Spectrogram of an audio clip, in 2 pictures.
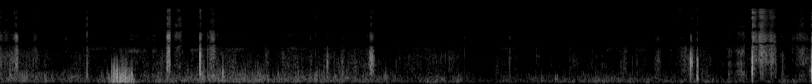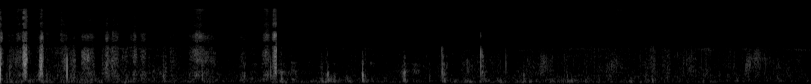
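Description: Irregular footfalls and knocks on dry pasture ground, heard as scattered sharp clicks with a louder low thump about a second in.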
